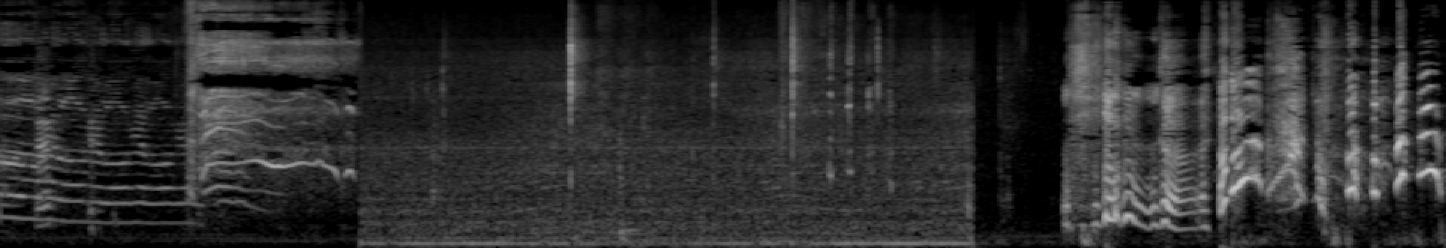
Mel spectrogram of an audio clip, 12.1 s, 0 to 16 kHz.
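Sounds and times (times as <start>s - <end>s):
low hum: 3.0s - 8.2s
room noise: 3.0s - 8.6s.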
